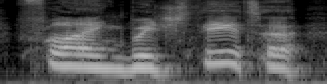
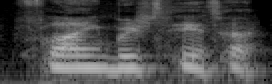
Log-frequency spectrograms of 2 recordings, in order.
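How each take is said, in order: Both takes have the same delivery.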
